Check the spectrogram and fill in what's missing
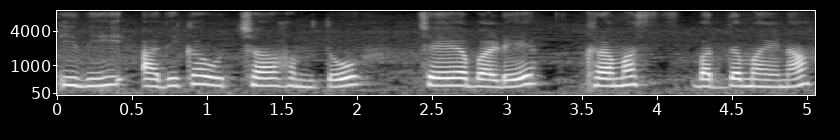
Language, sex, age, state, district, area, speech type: Telugu, female, 18-30, Andhra Pradesh, Annamaya, rural, spontaneous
